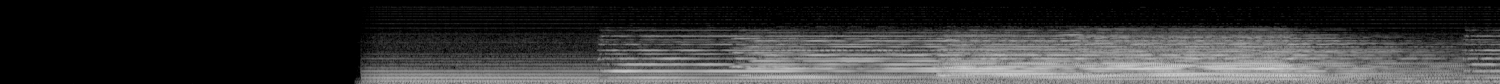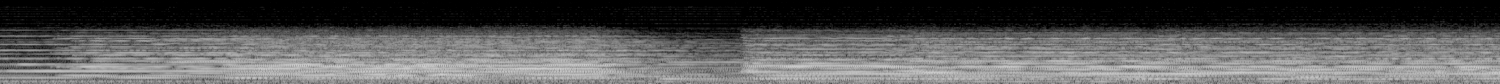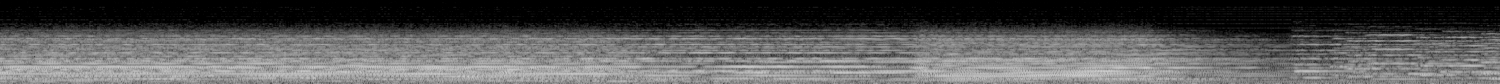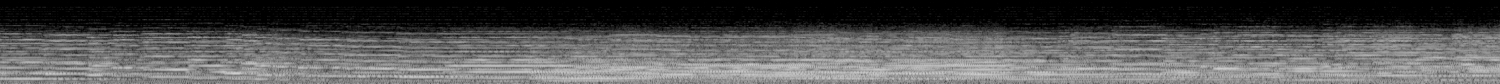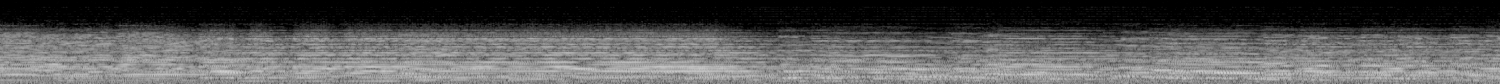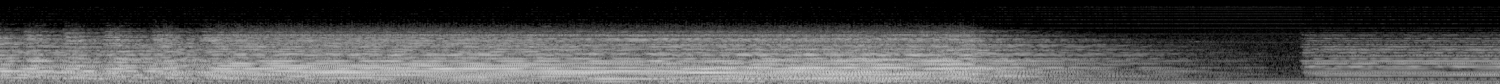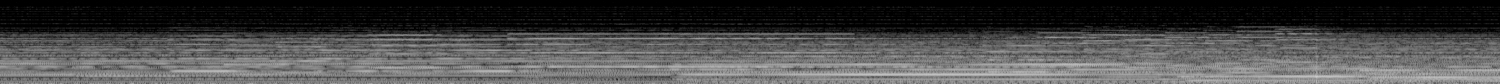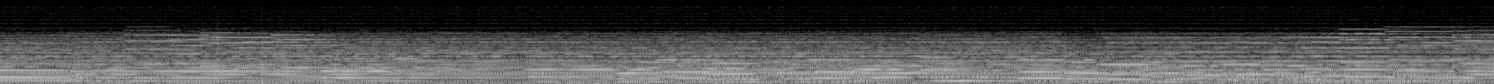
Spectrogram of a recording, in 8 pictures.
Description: Improvisation �ber ein Thema von Daniel Roth an der Steinmeyer-Orgel der evang. Stadtkirche Kitzingen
